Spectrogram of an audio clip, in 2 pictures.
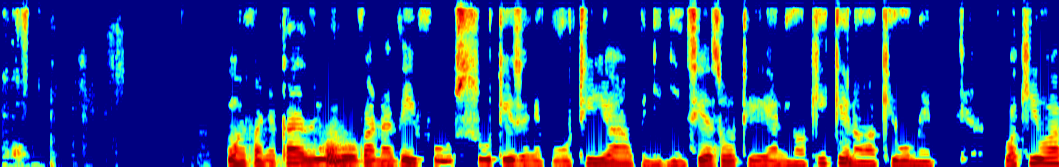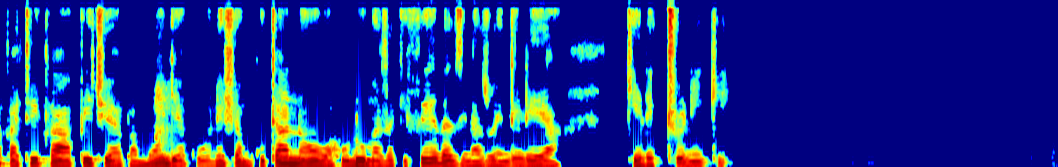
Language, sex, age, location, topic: Swahili, female, 25-35, Dar es Salaam, finance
